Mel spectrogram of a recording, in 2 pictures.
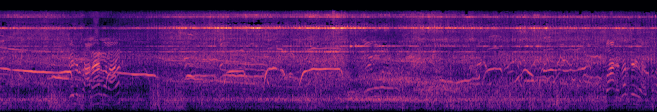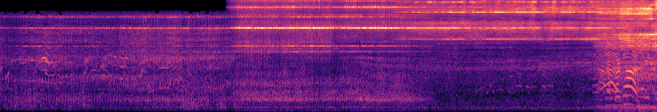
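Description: Army helicopter running close by, its rotor and turbine giving a steady noise with a thin high whine, as it flies low over a field and sets down. Bystanders' excited voices call out over it.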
